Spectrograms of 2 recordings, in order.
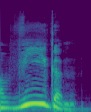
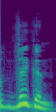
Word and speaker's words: vegan: 那么这个素食主义还有一个英文的词叫 vegan，它有三个读音啊，vegan 和 vegan 和 vegan，这是很严格的素食主义者的意思。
